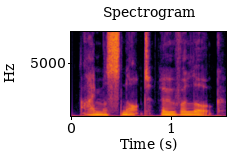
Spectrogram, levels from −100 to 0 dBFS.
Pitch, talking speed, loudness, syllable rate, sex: 145 Hz, 155 wpm, -22 LUFS, 4.6 syllables/s, male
